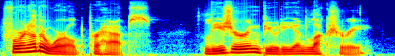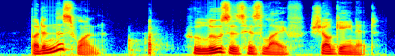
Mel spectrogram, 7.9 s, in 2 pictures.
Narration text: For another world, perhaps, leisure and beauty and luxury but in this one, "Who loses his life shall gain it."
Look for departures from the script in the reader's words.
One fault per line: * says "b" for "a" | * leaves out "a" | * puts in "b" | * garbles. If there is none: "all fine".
all fine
